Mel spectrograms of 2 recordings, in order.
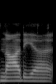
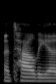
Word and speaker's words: Nadia: nadia nadia is cert i wanted to make sure that it was nadia and not natalia and i was mispronouncing it it's nadia nadia does nadia besides the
